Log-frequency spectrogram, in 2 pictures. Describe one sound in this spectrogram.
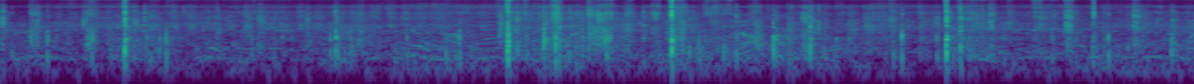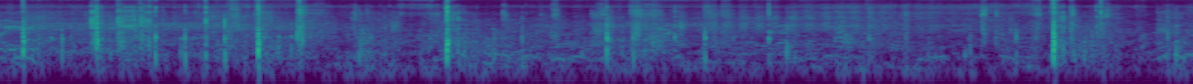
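Tennis balls pop sharply off rackets in a rally outdoors.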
